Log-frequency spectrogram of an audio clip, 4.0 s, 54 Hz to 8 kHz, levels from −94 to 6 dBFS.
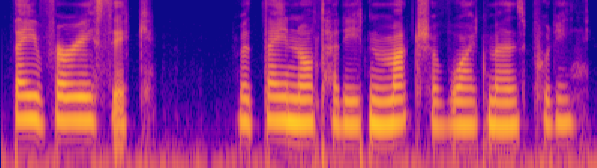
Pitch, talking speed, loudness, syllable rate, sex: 210 Hz, 195 wpm, -16 LUFS, 5.1 syllables/s, female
